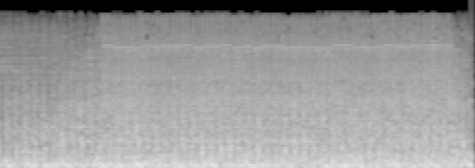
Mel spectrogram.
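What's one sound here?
A heavy machine gun fires in a rapid, continuous burst.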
